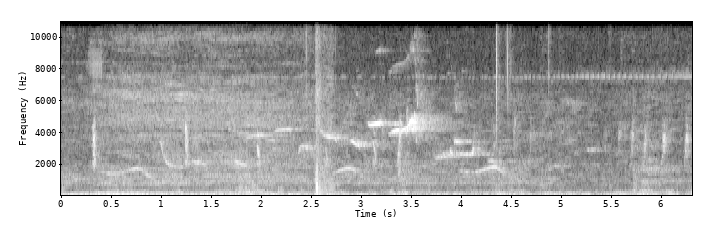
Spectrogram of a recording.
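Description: Faint bird calls: short rising-and-falling whistled notes repeated about every two seconds, with a few higher chirps in the middle, over a low steady rumble. A single sharp click about two and a half seconds in.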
